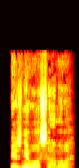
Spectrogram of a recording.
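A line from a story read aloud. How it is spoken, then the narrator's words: Heavy exhale. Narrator (Russian): тяжело выдохнул Иван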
